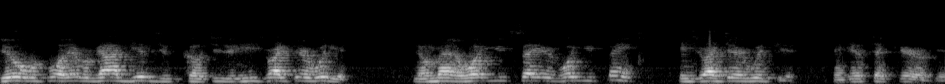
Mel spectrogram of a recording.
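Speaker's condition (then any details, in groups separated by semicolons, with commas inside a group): Cerebral palsy; milder form; diagnosed at birth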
